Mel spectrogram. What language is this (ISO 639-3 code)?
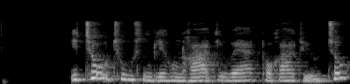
dan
